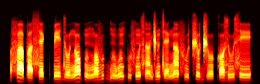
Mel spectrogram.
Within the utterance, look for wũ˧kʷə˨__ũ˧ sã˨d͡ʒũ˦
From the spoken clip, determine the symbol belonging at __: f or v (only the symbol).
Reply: f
